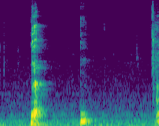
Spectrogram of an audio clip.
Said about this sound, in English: Oh, I'm gonna burp. We said it was gonna happen.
